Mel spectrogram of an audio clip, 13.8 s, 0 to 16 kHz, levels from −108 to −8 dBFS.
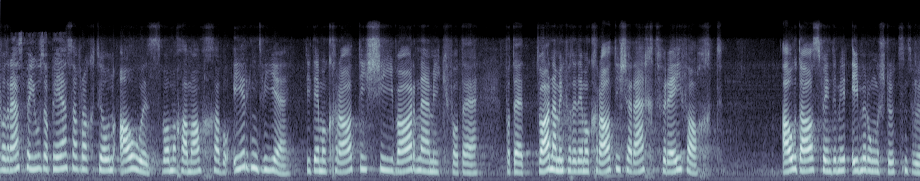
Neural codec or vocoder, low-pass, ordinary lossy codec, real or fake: none; 7.2 kHz; Opus, 24 kbps; real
